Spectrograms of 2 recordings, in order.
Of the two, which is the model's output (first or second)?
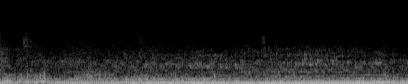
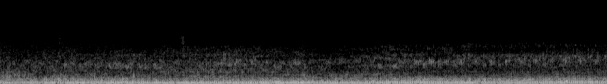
second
